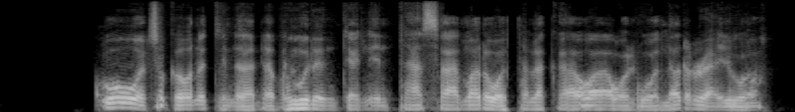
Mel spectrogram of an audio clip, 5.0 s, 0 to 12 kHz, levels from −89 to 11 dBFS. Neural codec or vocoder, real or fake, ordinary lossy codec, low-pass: codec, 24 kHz, 1.5 kbps, HILCodec; fake; none; none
